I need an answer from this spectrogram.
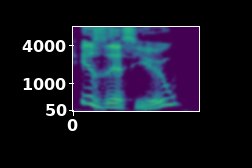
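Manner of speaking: hammed-up foreign officer's accent; English accent in German. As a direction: question a prisoner in a mixed English and German accent. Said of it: "how can you do an English accent in German".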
